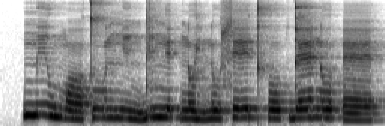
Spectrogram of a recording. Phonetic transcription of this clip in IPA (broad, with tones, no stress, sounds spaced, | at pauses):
m iː˥˨ w m ɔː˧˩ t̪ uː˧ n ɲ i˧˩ ŋ d i˧˥ ŋ e˥˨ k̚ n o˧˩ j n u˧˩ s eː˧˥ kʰ oː˧ k̚ d ɛː˧˥ n o˧˥ ʔ ɛː˩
